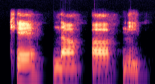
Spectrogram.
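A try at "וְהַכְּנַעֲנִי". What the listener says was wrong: Yeah. Az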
